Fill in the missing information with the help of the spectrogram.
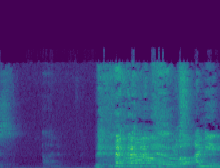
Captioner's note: laughter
